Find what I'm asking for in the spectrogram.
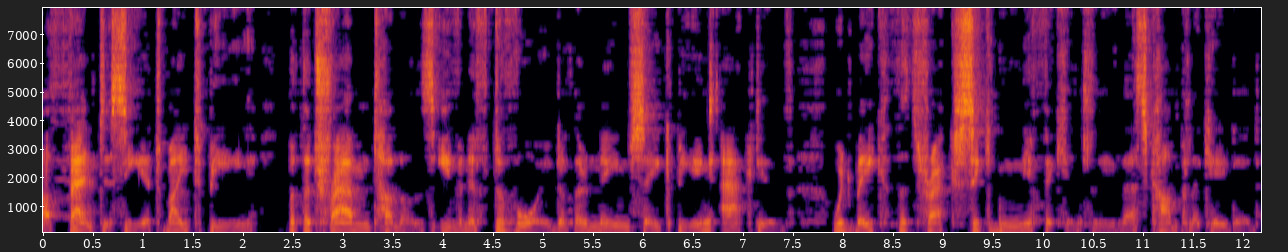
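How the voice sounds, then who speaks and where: Putting on a character voice, a man talks. He takes a fairly slow pace. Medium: audio drama. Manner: formal, measured.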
